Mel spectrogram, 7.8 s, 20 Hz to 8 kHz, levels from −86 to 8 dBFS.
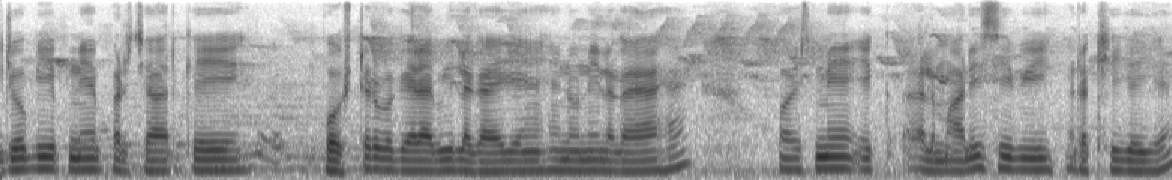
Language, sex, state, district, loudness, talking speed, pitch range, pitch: Hindi, male, Chandigarh, Chandigarh, -19 LUFS, 170 wpm, 125-140 Hz, 130 Hz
